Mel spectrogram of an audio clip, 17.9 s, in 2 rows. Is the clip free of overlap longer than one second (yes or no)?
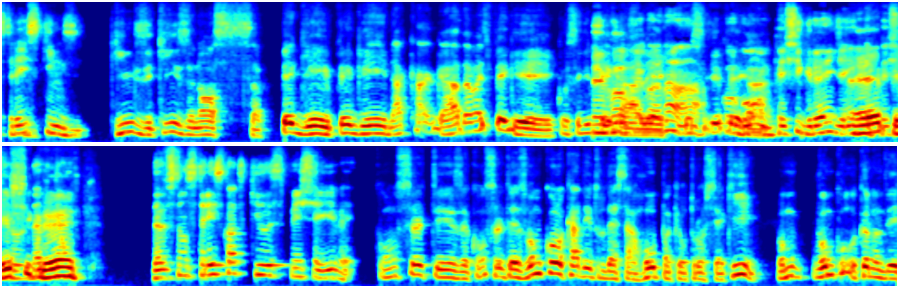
no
